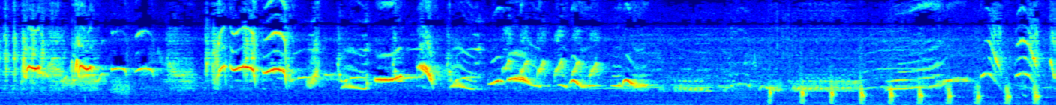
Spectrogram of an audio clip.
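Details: Chinese hwamei, yellow-billed and caged, sings in the rain: warbled looping whistles giving way to a rapid sequence of sharp downward strokes.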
